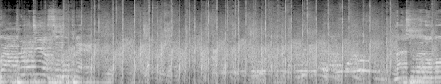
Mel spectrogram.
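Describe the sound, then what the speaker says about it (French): An audience gives sustained applause after a slam poetry performance, a steady dense clapping with voices and music heard around it. "Si vous avez vécu cette performance, est-ce que vous pouvez applaudir, s'il vous plaît?"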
